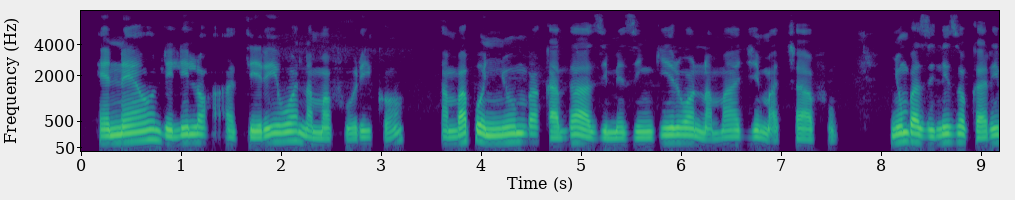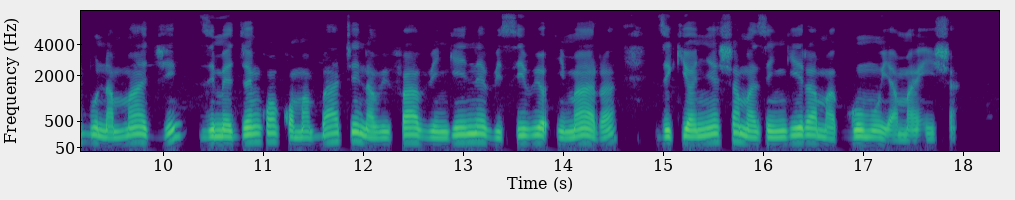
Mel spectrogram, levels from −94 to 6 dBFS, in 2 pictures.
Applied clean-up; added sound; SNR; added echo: none; none; none; none.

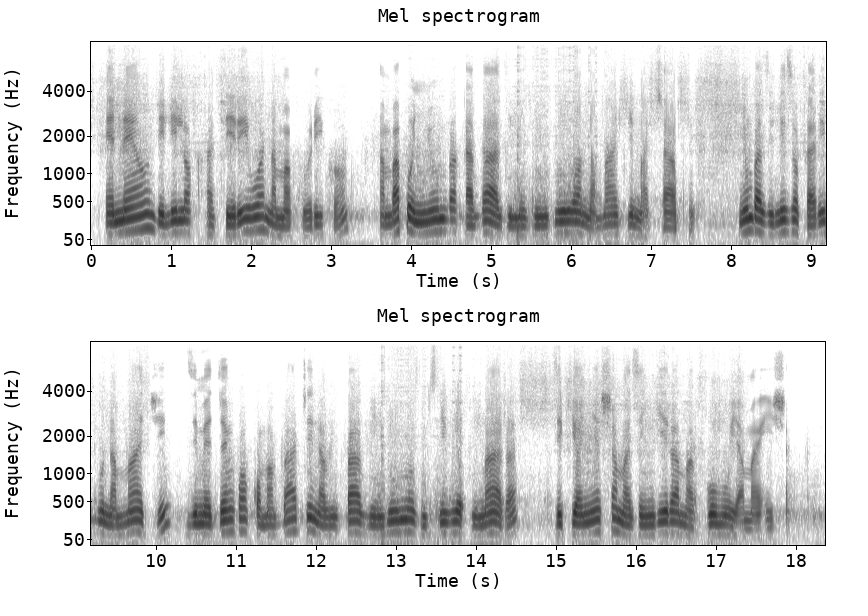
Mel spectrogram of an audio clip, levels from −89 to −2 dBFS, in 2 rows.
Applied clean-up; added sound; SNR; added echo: neural separator model SepFormer DNS4.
